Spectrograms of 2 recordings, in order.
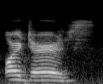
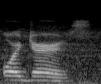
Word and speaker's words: hors d'oeuvres: the verb thank you this is pronounced hors d'oeuvres can everybody say that orders so there's no there's no h and s in the first word it's orders okay what what are orders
